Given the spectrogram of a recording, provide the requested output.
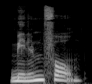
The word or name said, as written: mellemform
